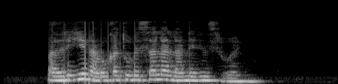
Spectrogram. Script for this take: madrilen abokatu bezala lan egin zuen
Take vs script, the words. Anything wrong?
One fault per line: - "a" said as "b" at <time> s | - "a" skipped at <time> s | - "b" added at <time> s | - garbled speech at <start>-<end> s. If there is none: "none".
none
